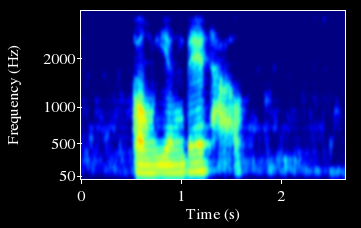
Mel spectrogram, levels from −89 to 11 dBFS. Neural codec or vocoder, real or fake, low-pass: codec, 16 kHz, 4 kbps, X-Codec, HuBERT features, trained on LibriSpeech; fake; 3.6 kHz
